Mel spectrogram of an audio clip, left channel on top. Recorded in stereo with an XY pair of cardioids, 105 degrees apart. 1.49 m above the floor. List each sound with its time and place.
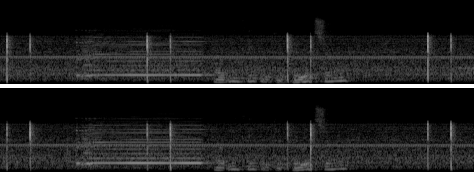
0.8 s a violin: 15° right, 4 m
2.1 s a man speaking: 30° left, 8.5 m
